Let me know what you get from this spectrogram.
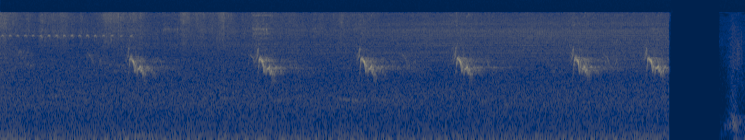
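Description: A bird repeating a short, falling chirp about every three-quarters of a second over faint outdoor background noise. The sound cuts off suddenly near the end, followed by one brief soft sound.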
